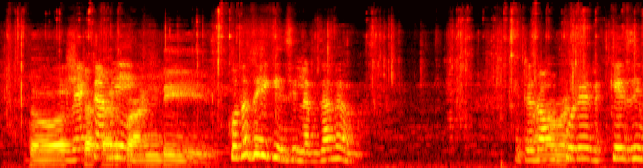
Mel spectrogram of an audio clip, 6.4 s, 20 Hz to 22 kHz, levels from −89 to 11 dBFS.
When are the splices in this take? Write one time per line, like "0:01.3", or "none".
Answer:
none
